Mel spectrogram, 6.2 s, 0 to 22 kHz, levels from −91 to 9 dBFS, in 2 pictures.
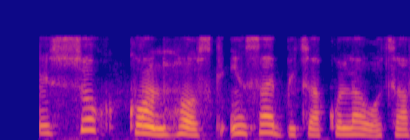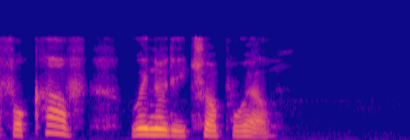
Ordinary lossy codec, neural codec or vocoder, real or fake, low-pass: none; none; real; 7.2 kHz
